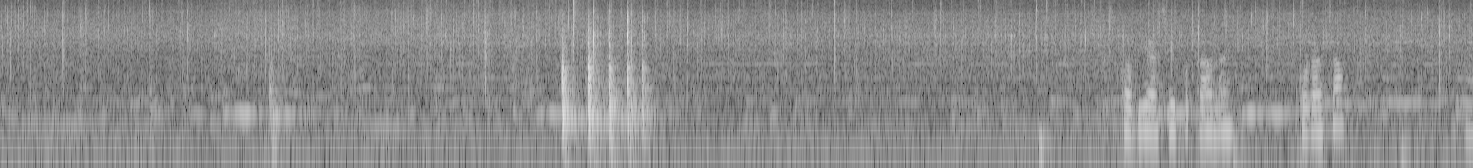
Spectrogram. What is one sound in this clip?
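Food sizzles steadily in a frying pan.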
